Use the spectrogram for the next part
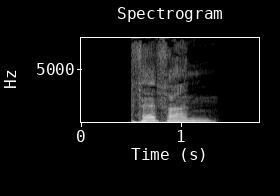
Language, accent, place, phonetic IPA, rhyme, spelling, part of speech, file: German, Germany, Berlin, [ˈp͡fɛfɐn], -ɛfɐn, Pfeffern, noun, De-Pfeffern.ogg
- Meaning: dative plural of Pfeffer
